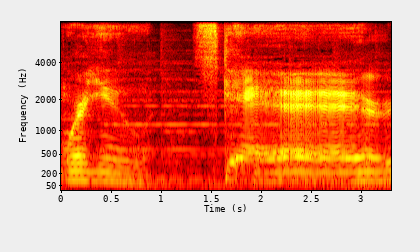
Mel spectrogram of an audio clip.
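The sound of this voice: The clip features an unforced reading voice. It is an unforced reading voice throughout.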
